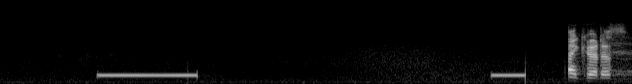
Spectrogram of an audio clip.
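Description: A phone call's ringback tone beeps twice, steady and even.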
